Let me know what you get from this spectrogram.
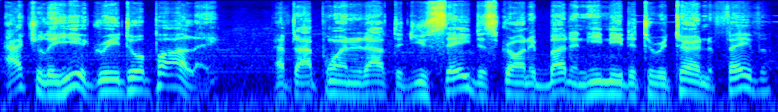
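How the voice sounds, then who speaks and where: A man's voice: on the low side, expressive, brisk, darkish tone, slight background noise, lightly acted. An actor voicing an earnest, streetwise male hero and neighborhood protector in a video game cutscene.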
